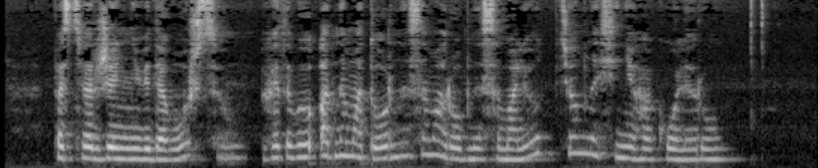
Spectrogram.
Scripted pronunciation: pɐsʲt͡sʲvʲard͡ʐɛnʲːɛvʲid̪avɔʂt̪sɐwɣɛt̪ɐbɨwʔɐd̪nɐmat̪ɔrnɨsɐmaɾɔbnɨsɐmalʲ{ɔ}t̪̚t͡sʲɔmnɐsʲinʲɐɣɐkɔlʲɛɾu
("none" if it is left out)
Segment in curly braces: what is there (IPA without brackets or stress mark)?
ɔ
